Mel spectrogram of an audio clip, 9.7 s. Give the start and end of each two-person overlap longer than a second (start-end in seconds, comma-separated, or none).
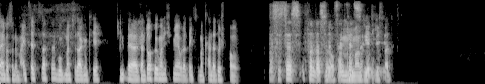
6.5-7.8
